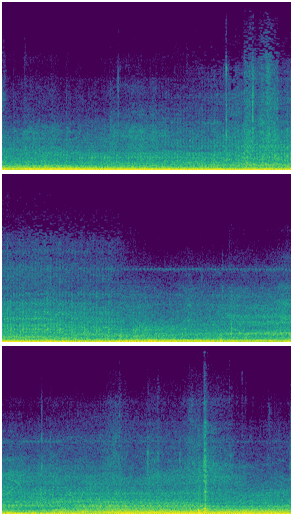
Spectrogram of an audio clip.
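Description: Engine idling steadily with a low, even hum, likely farm machinery, with a few light knocks as plastic plug trays of strawberry plants are handled.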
